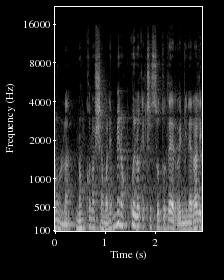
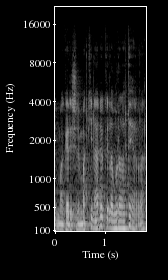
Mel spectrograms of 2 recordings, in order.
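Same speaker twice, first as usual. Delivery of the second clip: normal talking voice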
